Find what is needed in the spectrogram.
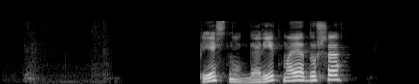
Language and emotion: Russian, positive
